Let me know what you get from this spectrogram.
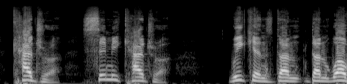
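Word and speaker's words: Khadra: Kadra.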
